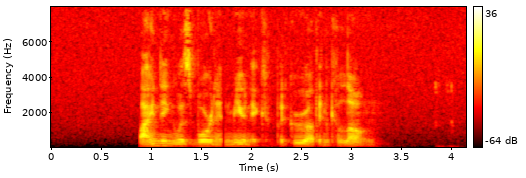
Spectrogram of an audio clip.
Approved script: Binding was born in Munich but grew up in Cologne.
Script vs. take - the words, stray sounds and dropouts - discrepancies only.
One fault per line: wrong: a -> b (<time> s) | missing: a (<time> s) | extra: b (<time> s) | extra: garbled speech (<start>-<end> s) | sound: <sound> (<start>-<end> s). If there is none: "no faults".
sound: dropout (1.7-1.7 s)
